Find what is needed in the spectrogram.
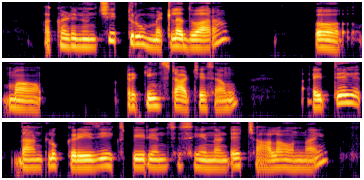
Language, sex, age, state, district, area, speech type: Telugu, male, 18-30, Telangana, Vikarabad, urban, spontaneous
